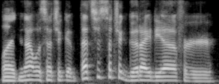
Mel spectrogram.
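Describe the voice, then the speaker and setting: A man talks casually as a podcast host reviewing games. His voice sits at a middling pitch, and he is blunt and swears freely. The sound is very dry, with little room in it. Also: big pitch swings, fairly quick, dry recording. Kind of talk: casual video game review chat.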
